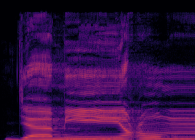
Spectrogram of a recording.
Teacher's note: Mi hukumnya mad tabi'i dhahiri karena ada ya sukun sebelumnya kasrah. Cara bacanya panjang 2 harokat.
